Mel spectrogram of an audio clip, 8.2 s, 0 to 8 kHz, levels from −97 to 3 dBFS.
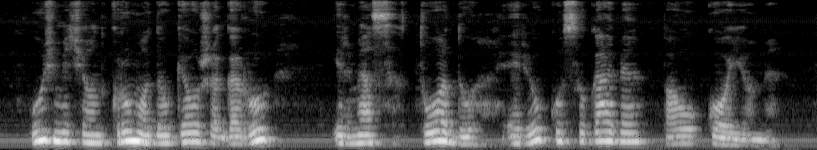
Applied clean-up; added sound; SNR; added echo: none; none; none; reverberation time 0.2 s.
